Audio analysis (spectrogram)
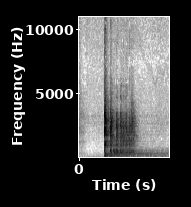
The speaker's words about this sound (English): If you want to roll a d20, you can. I guess we are playing Dungeons and Dragons, so rolling dice is part of that.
